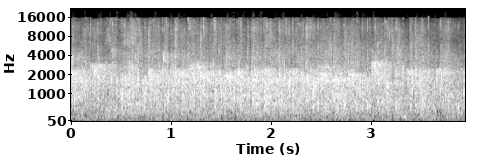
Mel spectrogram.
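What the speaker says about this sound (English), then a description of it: "Give him a round of applause." An audience applauds a young man named James Pack, with dense, steady clapping from many hands held at an even level throughout, no voices standing out.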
